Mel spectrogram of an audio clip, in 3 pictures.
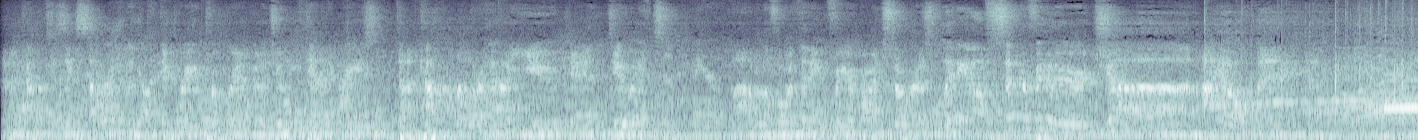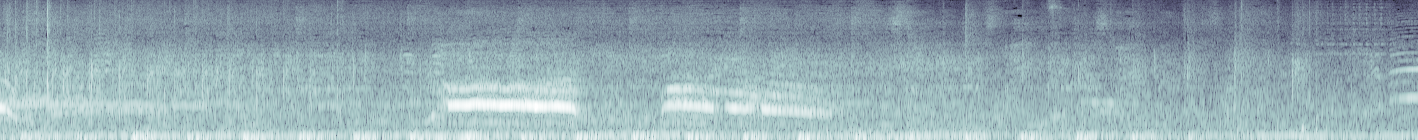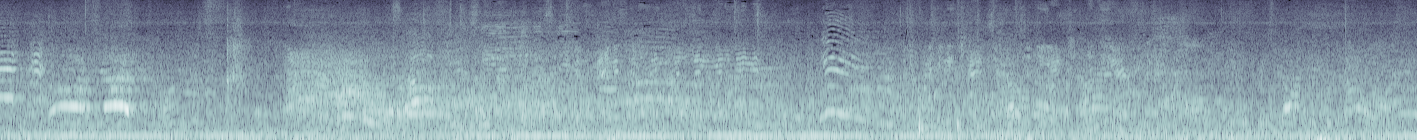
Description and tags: A home team player comes up to bat. He is announced, and a fan yells out his name. He connects with a pitch but hits it foul.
